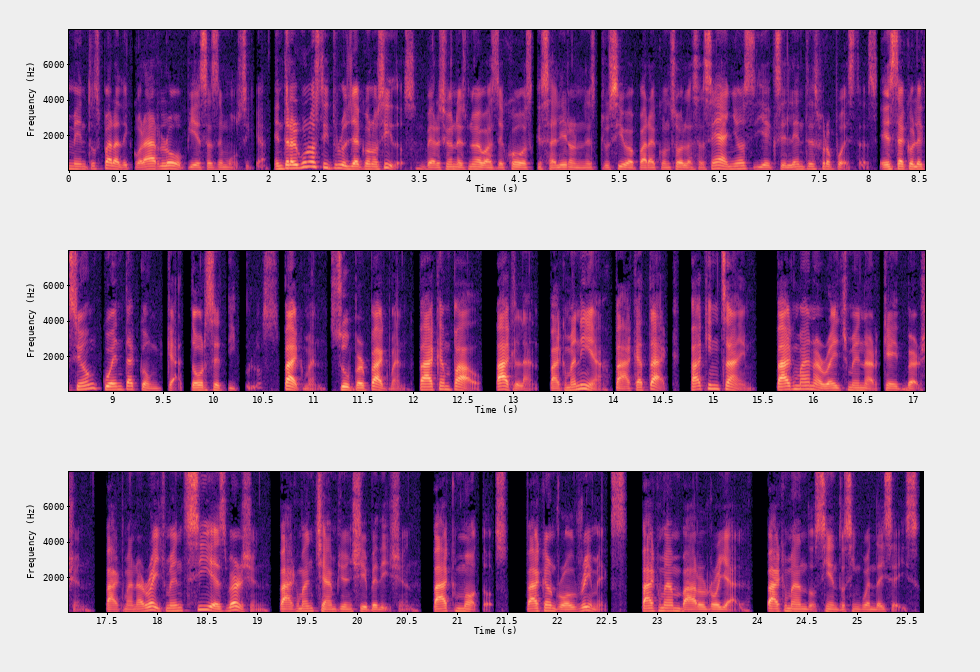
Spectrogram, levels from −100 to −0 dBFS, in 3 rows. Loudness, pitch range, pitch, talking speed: -24 LUFS, 120-165 Hz, 135 Hz, 145 wpm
